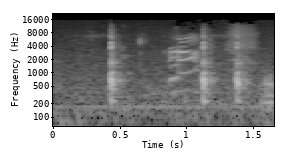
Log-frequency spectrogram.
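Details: Kittens from Mama Seraphina's litter of four (three boys, one girl), transferred from a Lewis County, WA shelter to Purrfect Pals, being handled indoors at lunchtime on 2018-10-09. Three short, high, harmonic-rich mews come in quick succession within under two seconds, over quiet room hum.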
